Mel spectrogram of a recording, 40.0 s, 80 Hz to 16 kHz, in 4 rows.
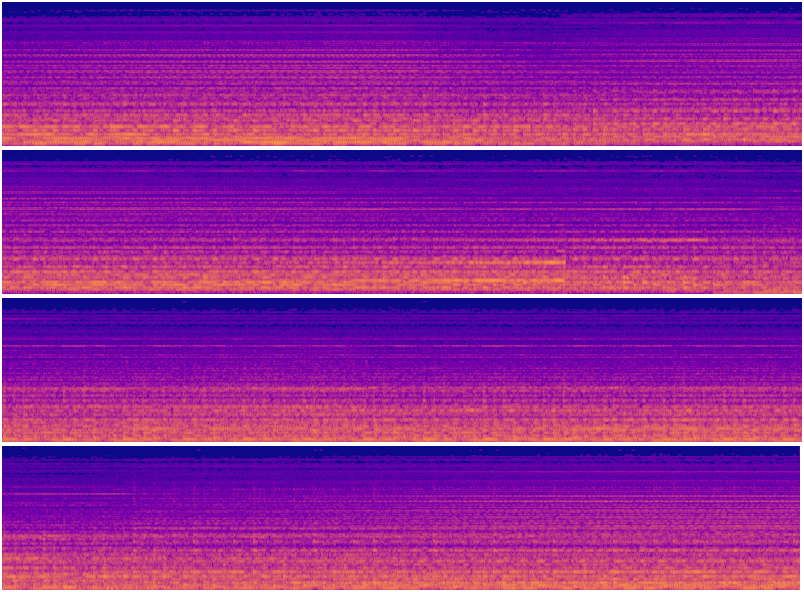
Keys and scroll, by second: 1.9 z, 4.7 5, 5.8 BackSpace, 6.0 7, 6.2 Return, 9.4 g, 9.9 z, 15.5 a, 24.5 b, 36.6 ctrl+z.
